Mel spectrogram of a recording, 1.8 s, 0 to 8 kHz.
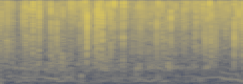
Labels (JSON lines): {"label": "biophony, cascading saw", "recorder": "SoundTrap 600 or HydroMoth"}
